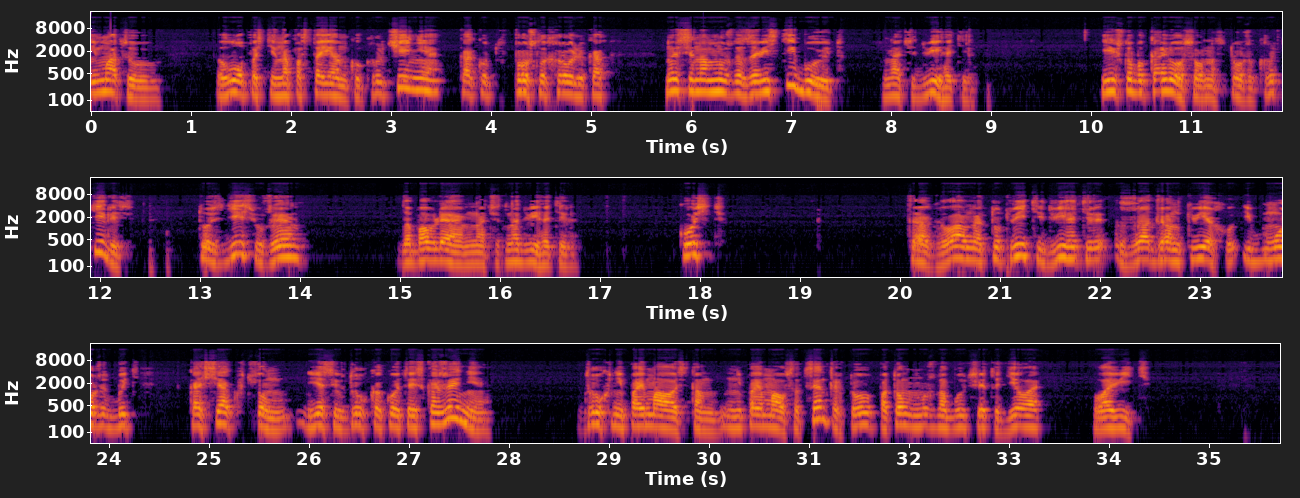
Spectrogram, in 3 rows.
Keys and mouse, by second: 9.0 r, 12.6 g, 21.2 shift+middle click, 23.6 r, 28.1-35.5 drag.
